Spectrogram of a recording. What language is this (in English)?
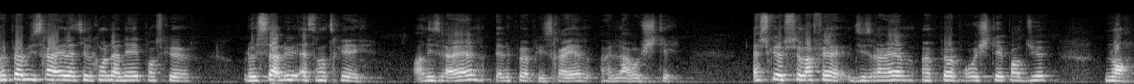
French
